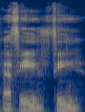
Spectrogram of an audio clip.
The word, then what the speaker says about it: Fe: More famously, recently, they made games like Fe, F-E, I think it's pronounced Fe.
